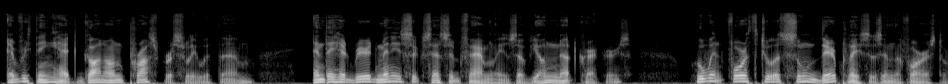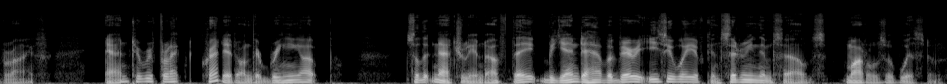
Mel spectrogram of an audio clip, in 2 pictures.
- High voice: No, very low, 95 Hz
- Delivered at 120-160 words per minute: No, average, 170 wpm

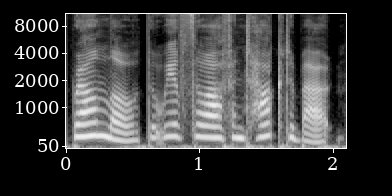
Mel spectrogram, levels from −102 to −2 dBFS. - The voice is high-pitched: Yes, very high, 250 Hz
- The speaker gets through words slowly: No, fast, 230 wpm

